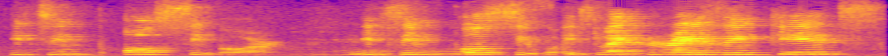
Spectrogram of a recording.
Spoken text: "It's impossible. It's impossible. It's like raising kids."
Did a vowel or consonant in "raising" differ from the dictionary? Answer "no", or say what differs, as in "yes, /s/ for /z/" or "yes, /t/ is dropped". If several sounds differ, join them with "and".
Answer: no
